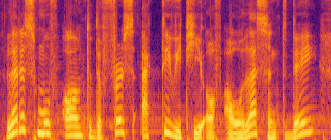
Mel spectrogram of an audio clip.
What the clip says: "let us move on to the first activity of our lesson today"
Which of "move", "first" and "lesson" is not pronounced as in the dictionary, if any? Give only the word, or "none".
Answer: none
